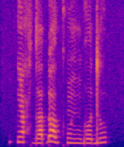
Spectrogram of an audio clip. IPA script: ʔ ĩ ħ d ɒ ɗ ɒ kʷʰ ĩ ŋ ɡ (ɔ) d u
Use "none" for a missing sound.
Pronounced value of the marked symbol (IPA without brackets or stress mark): o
